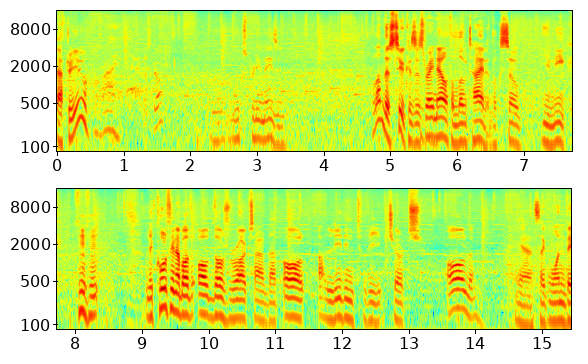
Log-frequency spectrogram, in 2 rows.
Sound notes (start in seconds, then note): 7.8 laughs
